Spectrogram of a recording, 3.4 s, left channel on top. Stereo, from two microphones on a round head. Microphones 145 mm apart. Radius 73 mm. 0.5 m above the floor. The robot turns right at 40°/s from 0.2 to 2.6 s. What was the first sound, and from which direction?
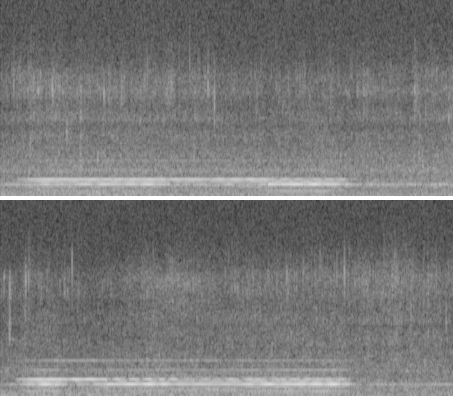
Only background noise.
